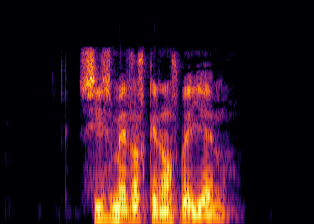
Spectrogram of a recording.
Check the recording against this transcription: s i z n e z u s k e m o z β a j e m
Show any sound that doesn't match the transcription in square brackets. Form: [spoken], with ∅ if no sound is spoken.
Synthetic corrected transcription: s i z [m] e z [o] s k e [n] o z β [e] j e m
